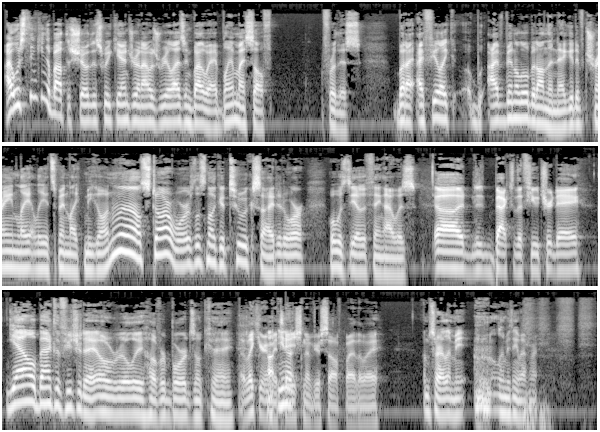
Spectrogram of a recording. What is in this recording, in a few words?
negative train impression of himself speaking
